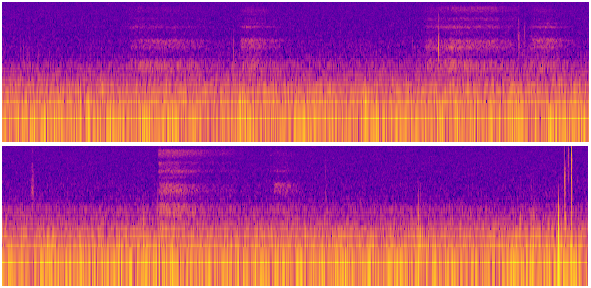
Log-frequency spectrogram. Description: basenji snoring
